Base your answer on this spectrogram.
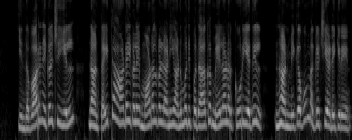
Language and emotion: Tamil, happy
